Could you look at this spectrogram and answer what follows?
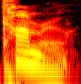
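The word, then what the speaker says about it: Cymru: Answer: Simu, pronounced Kamru.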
